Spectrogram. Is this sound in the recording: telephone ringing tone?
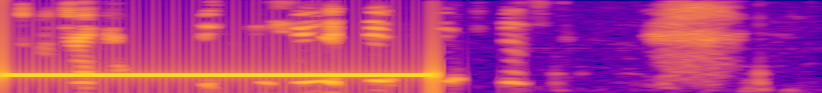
yes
